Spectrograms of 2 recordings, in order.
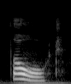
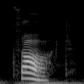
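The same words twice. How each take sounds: First: British "thought", closed vowel, punched louder; British English. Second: American "thought" with an open vowel; American English. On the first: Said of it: "your mouth is, like, closed". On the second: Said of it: "It's more open in American English". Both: Shown as a demonstration.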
